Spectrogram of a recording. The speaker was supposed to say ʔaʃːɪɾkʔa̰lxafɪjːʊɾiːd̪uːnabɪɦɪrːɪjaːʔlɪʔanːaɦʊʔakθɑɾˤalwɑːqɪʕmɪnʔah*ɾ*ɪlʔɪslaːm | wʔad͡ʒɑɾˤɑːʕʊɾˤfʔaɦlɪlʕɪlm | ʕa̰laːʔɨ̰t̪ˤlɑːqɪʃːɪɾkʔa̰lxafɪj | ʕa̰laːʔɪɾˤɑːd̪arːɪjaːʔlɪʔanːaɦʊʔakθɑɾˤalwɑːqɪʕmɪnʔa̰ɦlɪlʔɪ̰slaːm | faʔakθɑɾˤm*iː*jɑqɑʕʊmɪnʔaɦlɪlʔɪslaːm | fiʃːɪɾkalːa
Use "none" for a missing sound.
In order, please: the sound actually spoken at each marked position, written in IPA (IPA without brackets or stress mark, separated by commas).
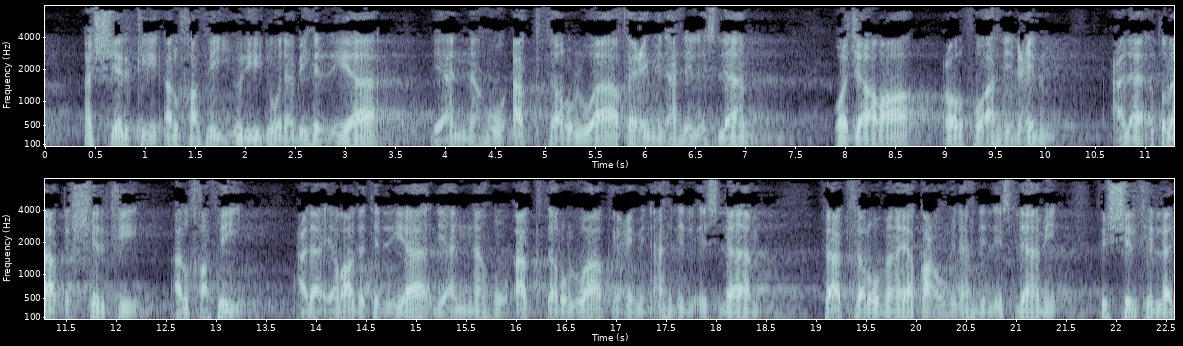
l, aː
